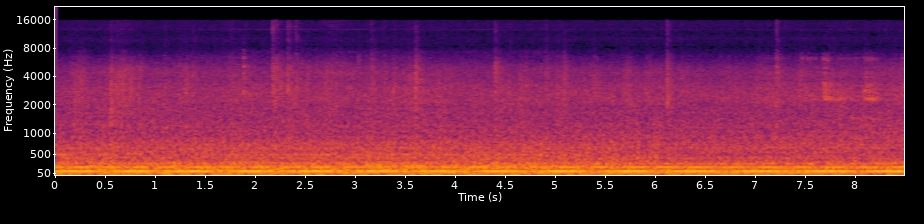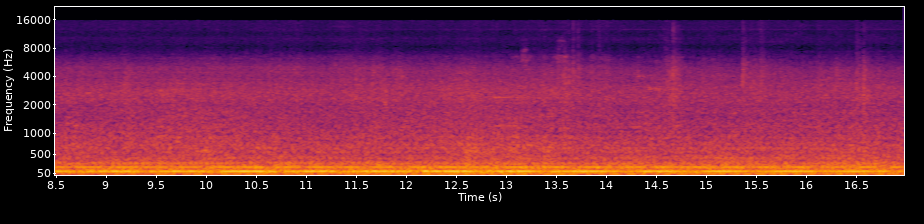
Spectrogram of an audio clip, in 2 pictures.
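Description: A bus engine drones steadily with a low throbbing hum.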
